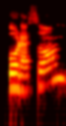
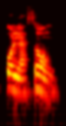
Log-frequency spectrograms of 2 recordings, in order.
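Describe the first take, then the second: First: The middle consonant is an R sound. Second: The middle consonant is an L sound. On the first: The speaker calls it right. "en lugar de decir" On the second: The speaker calls it wrong. "sustituye fonemas R por L"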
